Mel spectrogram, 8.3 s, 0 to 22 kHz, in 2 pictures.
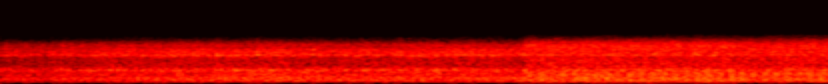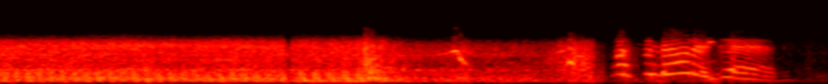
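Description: Old film-soundtrack chase noise: a 1920s-style motor truck's engine running with the posse's horses galloping behind, growing louder about two and a half seconds in and breaking off around six seconds. Raised voices follow near the end.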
